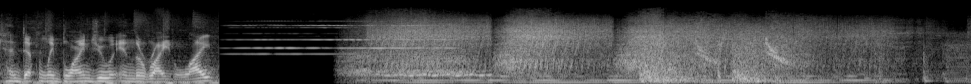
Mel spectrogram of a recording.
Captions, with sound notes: can definitely blind you in the right light. (high pitch note) (electrical buzzing)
